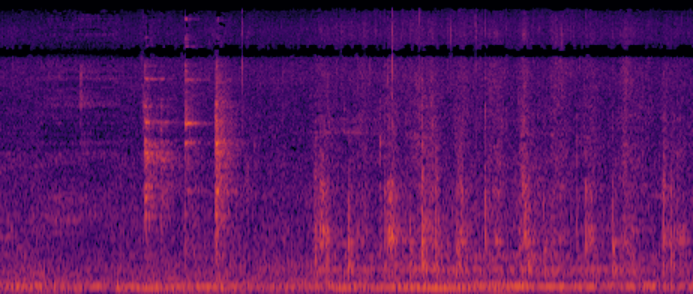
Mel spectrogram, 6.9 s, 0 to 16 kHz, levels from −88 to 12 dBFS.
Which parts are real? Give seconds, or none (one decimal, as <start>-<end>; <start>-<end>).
0.0-0.4; 1.2-6.9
